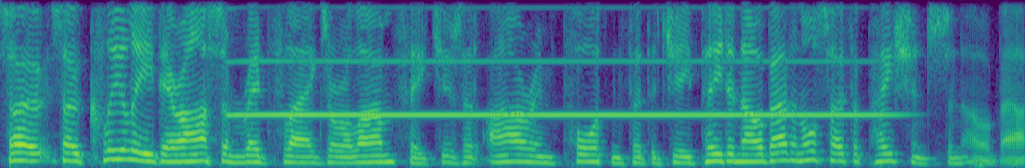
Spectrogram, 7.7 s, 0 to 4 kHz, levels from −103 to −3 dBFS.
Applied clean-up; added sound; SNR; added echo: none; Wind instrument, woodwind instrument; 6 dB; none.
